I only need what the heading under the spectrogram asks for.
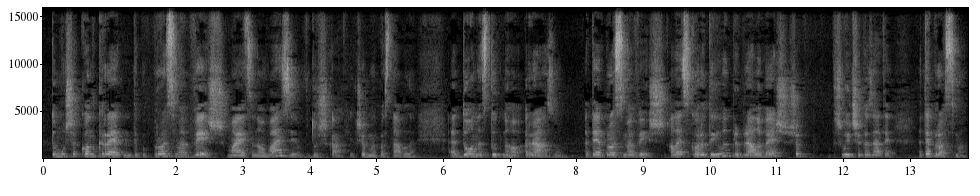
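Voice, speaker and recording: A woman teaching a live online language lesson, spelling words out letter by letter and reading answers from the chat. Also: medium pitch. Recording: roomy echo.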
